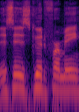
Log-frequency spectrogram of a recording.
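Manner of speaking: mock mindless drone voice. Mocking how companies treat customers, imitating a mindless drone. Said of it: "treat you like mindless drones".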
